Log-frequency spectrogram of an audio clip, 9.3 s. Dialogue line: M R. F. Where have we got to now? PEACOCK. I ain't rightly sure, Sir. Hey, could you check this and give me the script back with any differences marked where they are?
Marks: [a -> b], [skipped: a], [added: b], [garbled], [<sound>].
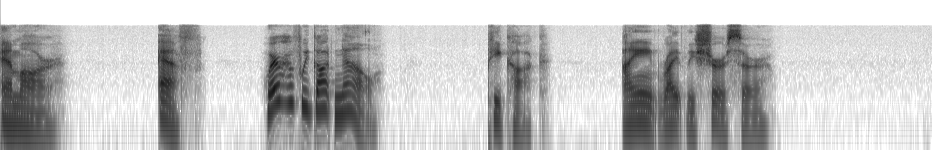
M R. F. Where have we got [skipped: to] now? PEACOCK. I ain't rightly sure, Sir.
